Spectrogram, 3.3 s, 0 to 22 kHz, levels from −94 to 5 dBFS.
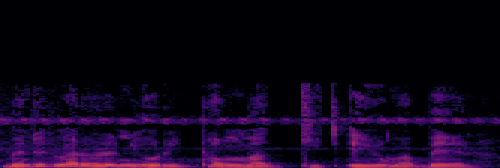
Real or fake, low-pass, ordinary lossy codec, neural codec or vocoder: fake; 19.8 kHz; MP3, 48 kbps; vocoder, 44.1 kHz, 128 mel bands every 512 samples, BigVGAN v2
